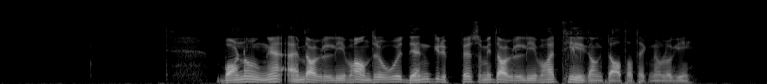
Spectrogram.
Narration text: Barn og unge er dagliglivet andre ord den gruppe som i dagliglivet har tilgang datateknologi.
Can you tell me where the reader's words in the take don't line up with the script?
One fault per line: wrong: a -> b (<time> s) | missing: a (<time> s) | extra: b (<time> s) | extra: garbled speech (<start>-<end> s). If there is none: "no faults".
no faults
